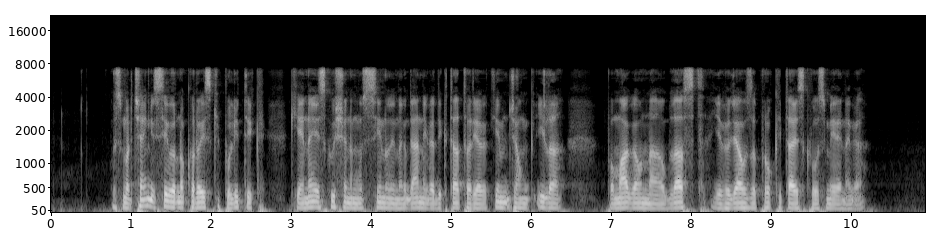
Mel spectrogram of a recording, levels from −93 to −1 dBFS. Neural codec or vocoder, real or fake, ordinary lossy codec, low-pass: codec, 16 kHz, 4 kbps, FunCodec, trained on LibriTTS, 50 frames a second; fake; none; 7.2 kHz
